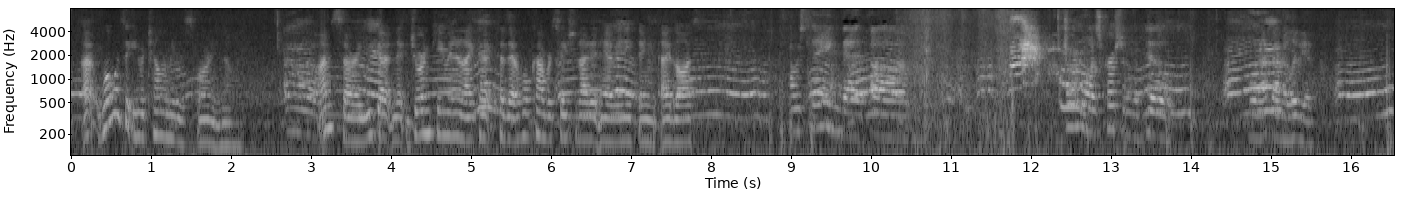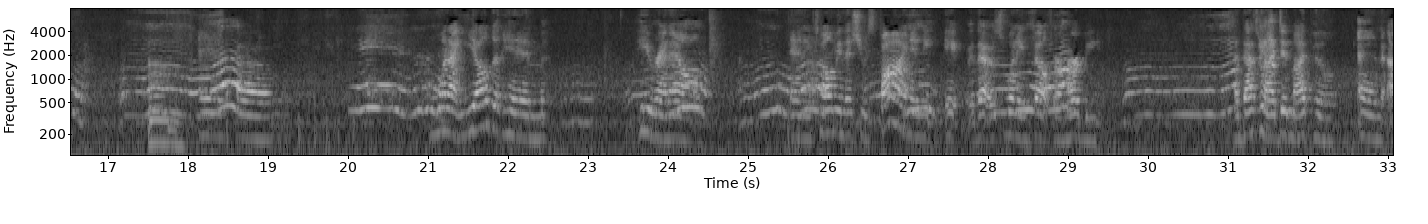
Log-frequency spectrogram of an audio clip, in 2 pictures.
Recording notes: Comfort the baby whining in the first part of this audio.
